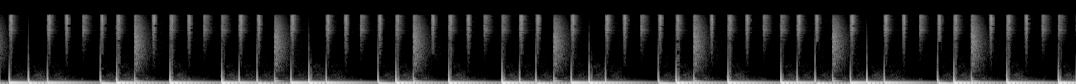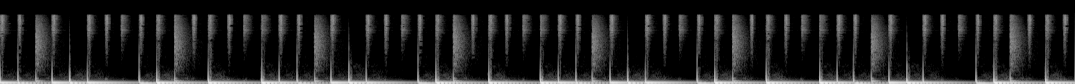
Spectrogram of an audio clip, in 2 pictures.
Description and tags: Kastimes Drum Sample 6
percussion-loop, drum-loop, drum, percussive, quantized, drums, groovy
